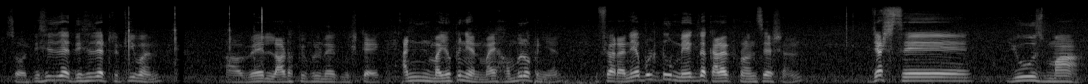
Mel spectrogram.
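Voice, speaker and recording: A man's voice: on the high side, animated, sharp tone, a little hiss or hum, rough recording. Methodical man teaching pronunciation. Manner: careful, methodical, slows to sound out words. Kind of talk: explanatory lesson.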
